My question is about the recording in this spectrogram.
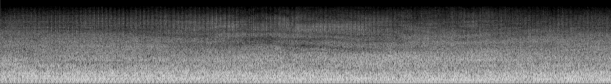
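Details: ATCO lawnmower single-cylinder engine after deck crack repair and recoil work: steady even buzz at constant speed, no misses or knocks; runs normally, though engine stops when drive released, worn or rusty cable suspected.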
